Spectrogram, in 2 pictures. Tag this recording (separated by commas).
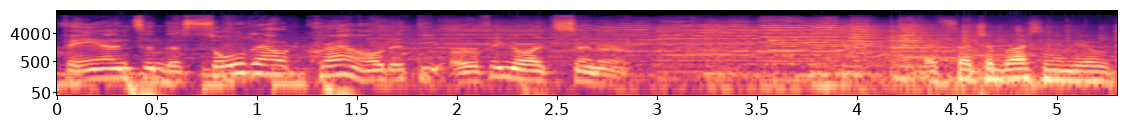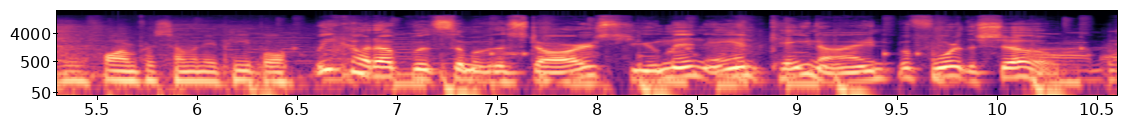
Speech, Music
